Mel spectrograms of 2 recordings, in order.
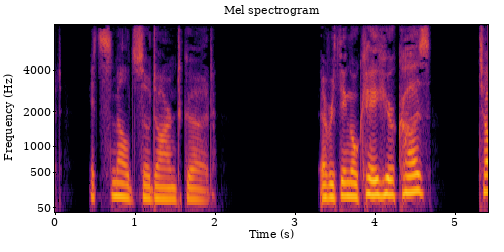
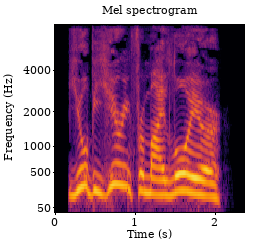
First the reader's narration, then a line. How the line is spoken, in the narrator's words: he shouted over his shoulder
